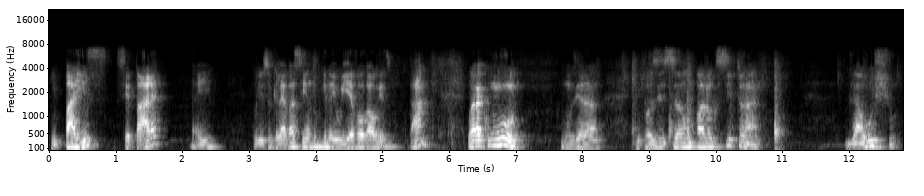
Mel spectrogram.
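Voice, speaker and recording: A man's voice: mid-range voice, moderate pace. A man teaching a Portuguese class who explains step by step, checks often that students follow and answers them by name. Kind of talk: online class lecture. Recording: roomy, dull lo-fi sound.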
